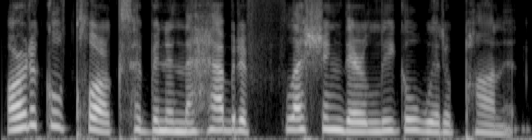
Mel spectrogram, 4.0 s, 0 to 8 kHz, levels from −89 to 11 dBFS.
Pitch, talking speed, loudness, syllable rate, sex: 215 Hz, 210 wpm, -18 LUFS, 5.2 syllables/s, female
